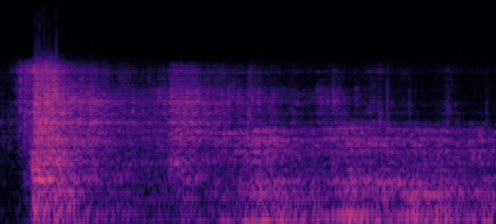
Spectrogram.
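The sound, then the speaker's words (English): A blasting explosion goes off in a tunnel being dug under a river: one sudden, loud, broad boom, then a heavy rumble that lingers and rolls on to the end. “Okay, everybody, clear. We're blasting!”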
